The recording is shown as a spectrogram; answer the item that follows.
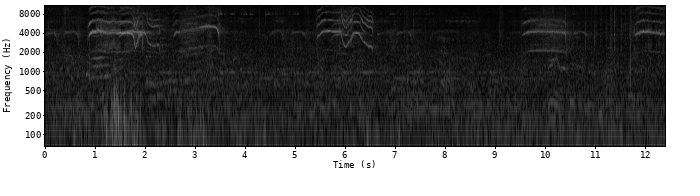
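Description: Brown-eared bulbul giving loud, shrill whistled calls in four bouts of about a second each, the notes swooping down in pitch. There is a brief low rumble about a second in.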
